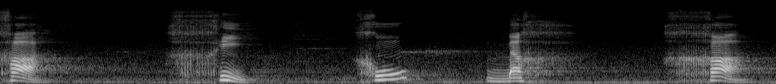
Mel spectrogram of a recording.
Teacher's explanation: pengucapan huruf kha persis terdengar seperti orang yang tidur dalam keadaan mengorok. · Kha dikeluarkan dari pangkal tenggorokan.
